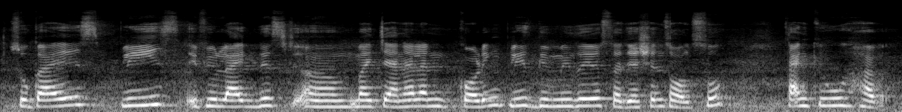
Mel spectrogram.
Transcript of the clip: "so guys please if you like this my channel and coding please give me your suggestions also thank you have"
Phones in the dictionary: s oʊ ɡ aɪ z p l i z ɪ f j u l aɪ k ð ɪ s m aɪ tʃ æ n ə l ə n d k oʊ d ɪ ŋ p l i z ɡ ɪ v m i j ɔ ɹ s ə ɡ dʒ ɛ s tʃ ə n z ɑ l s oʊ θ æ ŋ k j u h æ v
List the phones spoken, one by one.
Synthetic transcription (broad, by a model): s oʊ ɡ aɪ z p l i z ɪ f j u l aɪ k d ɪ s m aɪ tʃ æ n ə l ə n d k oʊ d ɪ ŋ p l i z ɡ ɪ v m i j ɔ ɹ s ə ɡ dʒ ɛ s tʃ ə n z ɑ l s oʊ t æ ŋ k j u h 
